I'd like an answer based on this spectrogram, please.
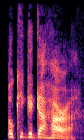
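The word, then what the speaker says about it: Aokigahara: I feel like you're better at pronouncing this shit than I am. The Okigahara.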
